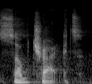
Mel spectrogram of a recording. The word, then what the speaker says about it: SBTRKT: this group out of the UK called Subtract.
